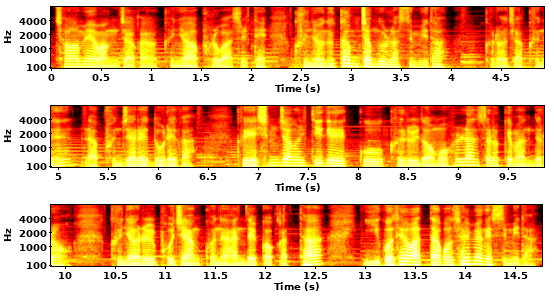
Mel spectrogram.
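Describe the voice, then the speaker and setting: A man with a fairly low voice narrates a storybook fairy tale from a script. Music plays clearly behind his reading. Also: lively intonation, normal speed, darkish tone.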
